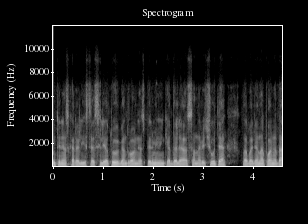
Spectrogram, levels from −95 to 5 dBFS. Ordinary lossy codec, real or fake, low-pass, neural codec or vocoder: Opus, 16 kbps; fake; 7.2 kHz; codec, 16 kHz, 4.8 kbps, FACodec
